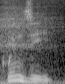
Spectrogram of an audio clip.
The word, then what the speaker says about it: Quincy: you should know that it's pronounced Quincy like there's a z in it rather than that's the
